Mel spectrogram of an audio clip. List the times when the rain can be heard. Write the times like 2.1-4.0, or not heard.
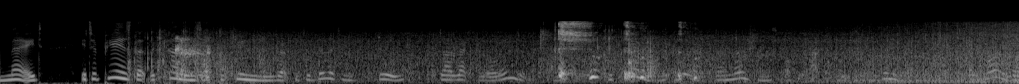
1.5-10.1.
